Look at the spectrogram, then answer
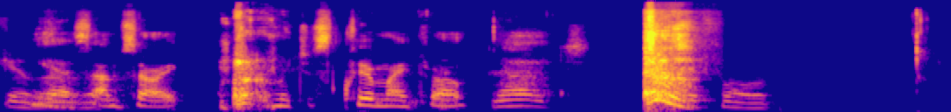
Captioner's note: clears throat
